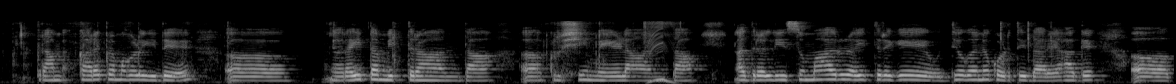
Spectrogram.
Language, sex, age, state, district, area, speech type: Kannada, female, 18-30, Karnataka, Tumkur, rural, spontaneous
